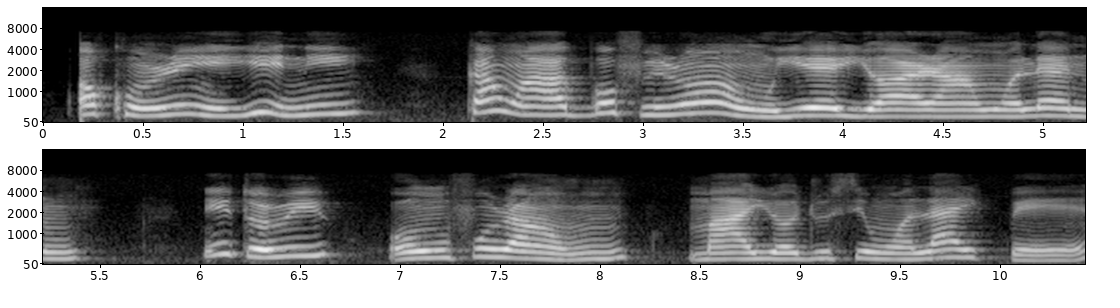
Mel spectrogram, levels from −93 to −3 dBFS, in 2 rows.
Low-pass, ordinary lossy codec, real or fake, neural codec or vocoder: 7.2 kHz; AAC, 48 kbps; real; none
